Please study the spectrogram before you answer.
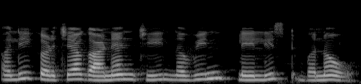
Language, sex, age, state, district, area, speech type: Marathi, female, 30-45, Maharashtra, Nagpur, urban, read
